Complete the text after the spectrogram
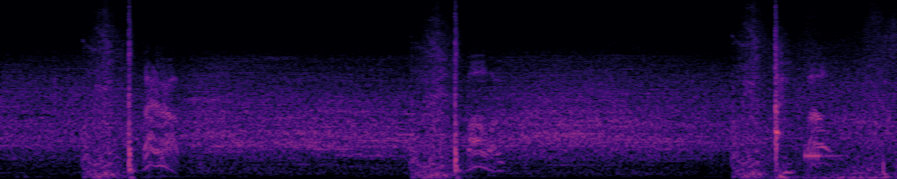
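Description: A baseball smacks into a catcher's mitt several times.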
